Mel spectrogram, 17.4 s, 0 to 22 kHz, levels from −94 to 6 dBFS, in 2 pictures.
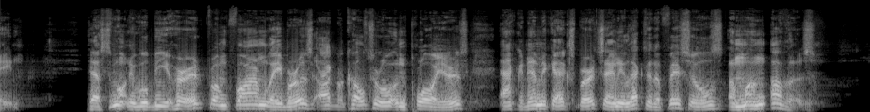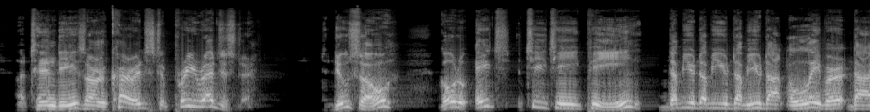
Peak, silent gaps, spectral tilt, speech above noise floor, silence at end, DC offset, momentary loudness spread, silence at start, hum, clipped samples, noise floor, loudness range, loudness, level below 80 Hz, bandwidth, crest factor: -10 dBFS; 11.83-11.90 s; -5.5 dB/octave; 55 dB; 0 s; under 0.1%; 8 LU; 0 s; none; under 0.1%; -76 dBFS; 2 LU; -22 LUFS; -58 dBFS; 16 kHz; 14 dB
